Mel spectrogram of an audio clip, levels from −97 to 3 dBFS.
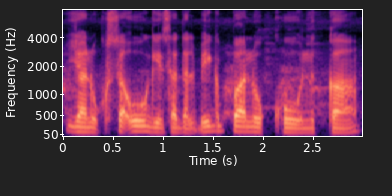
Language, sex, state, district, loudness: Garo, male, Meghalaya, South Garo Hills, -18 LUFS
